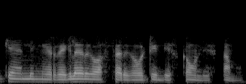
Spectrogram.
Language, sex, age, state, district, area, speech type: Telugu, male, 18-30, Andhra Pradesh, Annamaya, rural, conversation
